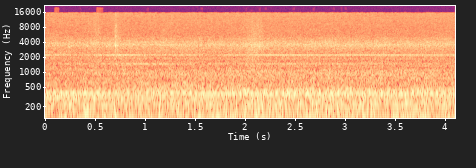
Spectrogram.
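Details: Newly installed Fantastic Fan RV roof vent running, heard from outside where the breeze is felt: steady, even airy rush with faint constant hum, no knocks, rubbing or wobble; running normally.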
